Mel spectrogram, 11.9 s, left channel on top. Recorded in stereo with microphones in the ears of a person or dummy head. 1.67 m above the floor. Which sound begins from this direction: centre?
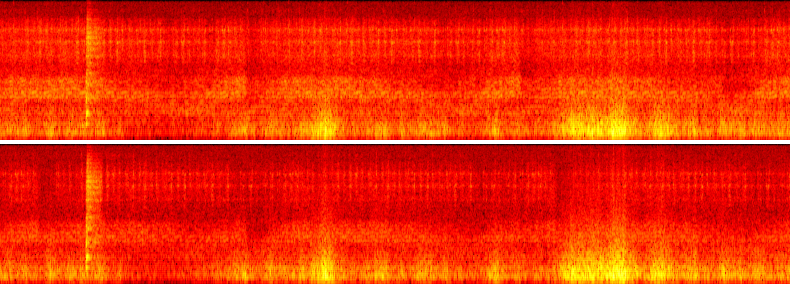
A snare drum, at 1.3 s.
